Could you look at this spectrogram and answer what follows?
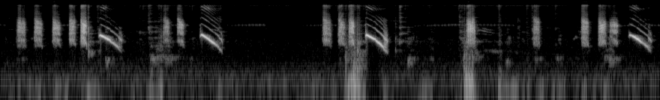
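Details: Male common iora in lively calling meant to draw out rivals. Rapid series of four or five harsh buzzy notes each end in a sharply falling whistle, repeated in three or four bouts across the recording, with occasional soft knocks.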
